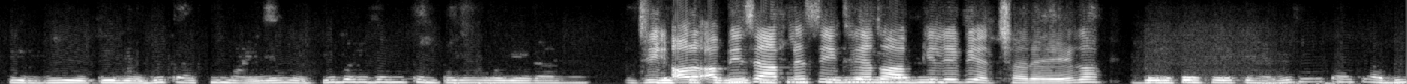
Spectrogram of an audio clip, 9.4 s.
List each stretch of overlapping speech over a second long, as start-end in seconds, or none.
4.4-6.1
